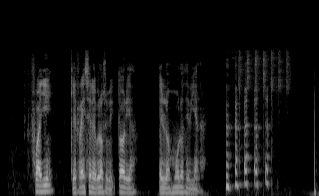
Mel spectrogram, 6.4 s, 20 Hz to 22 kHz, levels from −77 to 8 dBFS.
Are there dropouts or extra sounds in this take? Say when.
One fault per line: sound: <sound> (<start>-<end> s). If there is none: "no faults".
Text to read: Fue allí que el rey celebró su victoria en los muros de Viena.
sound: laugh (4.5-5.8 s)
